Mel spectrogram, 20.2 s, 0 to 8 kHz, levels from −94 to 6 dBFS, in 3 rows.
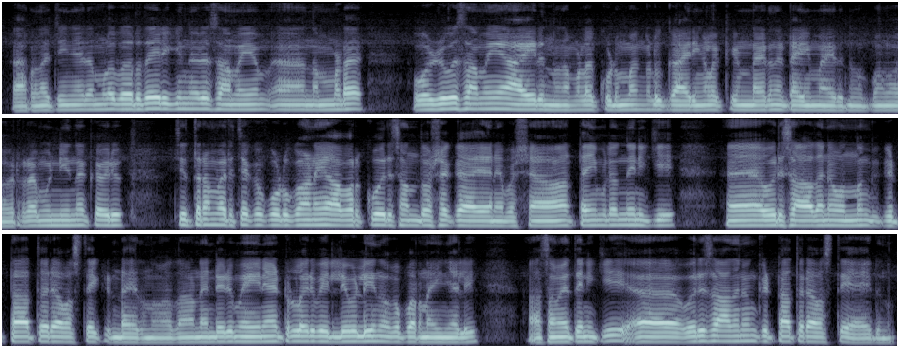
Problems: low volume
